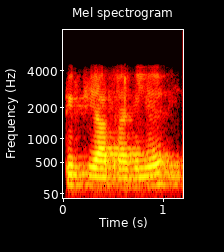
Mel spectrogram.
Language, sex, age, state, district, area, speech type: Hindi, male, 18-30, Bihar, Darbhanga, rural, conversation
